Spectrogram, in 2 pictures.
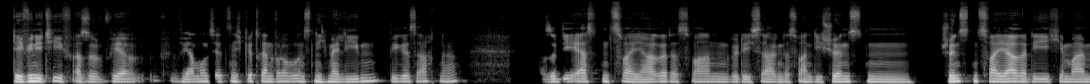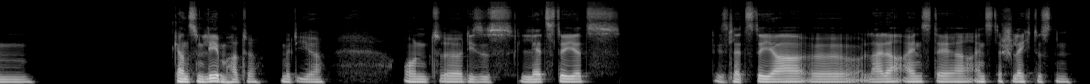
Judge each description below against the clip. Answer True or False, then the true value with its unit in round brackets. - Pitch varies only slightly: True (1.7 semitones)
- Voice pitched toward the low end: True (125 Hz)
